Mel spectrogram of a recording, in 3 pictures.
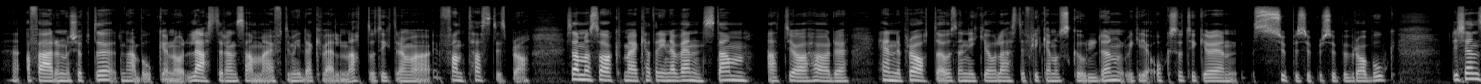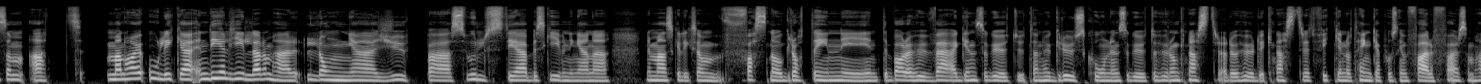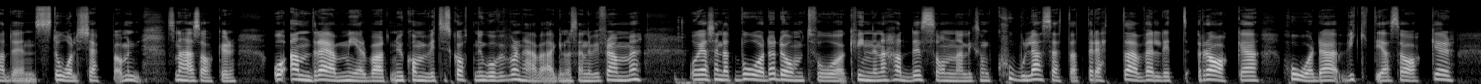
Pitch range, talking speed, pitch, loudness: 175-210 Hz, 205 wpm, 190 Hz, -20 LUFS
